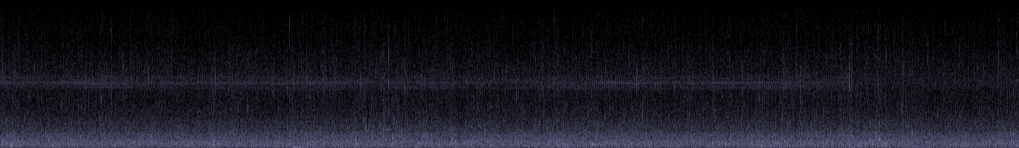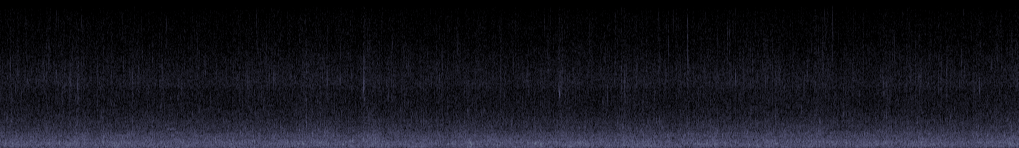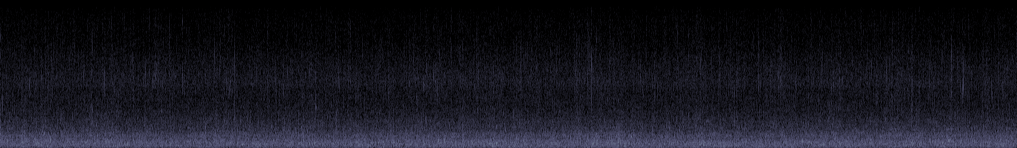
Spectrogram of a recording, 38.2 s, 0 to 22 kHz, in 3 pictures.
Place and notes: Brook, In the river, stream, traffic sound, birds
Zoom H2n MS+XY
